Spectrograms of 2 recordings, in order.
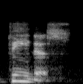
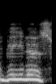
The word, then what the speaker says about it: Venis: on the phone okay the character's name is val venus the last name is spelled v-e-n-i-s and i remember kind of going hmm okay and he goes now val venus was a former film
